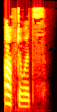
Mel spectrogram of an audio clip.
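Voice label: "afterwards", British English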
